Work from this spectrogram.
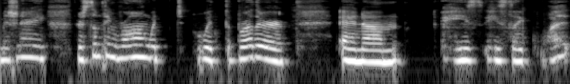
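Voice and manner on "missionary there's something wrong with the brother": mock-frantic, acted-out panicked voice. Speaker retells banging on the missionary's door for help, acting out own panic. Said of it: "I'm panicking".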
